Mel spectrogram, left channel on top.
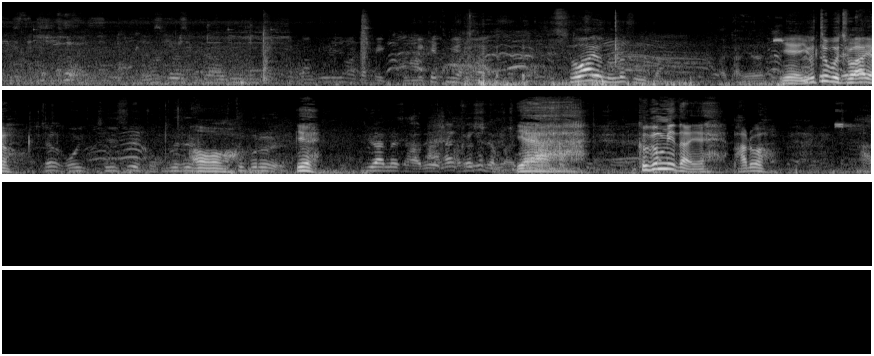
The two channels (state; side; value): silent; right; digital silence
